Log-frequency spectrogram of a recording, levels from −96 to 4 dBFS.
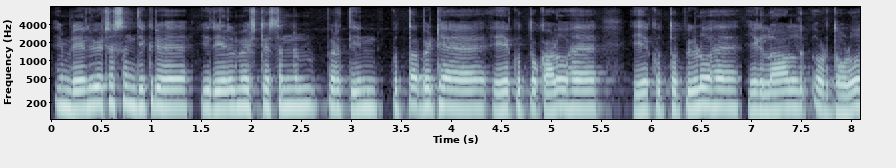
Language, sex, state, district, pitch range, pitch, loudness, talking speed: Marwari, male, Rajasthan, Nagaur, 155-170 Hz, 160 Hz, -16 LUFS, 200 wpm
